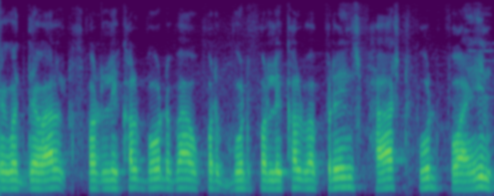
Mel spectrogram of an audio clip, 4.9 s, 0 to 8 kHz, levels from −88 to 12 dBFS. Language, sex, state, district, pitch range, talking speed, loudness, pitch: Bhojpuri, male, Bihar, Saran, 125-140 Hz, 205 wpm, -18 LUFS, 130 Hz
